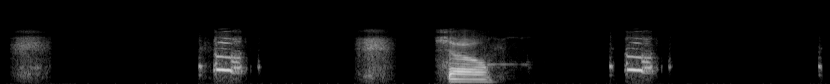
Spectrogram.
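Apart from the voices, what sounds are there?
roosters crowing and clucking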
